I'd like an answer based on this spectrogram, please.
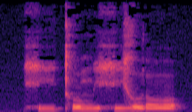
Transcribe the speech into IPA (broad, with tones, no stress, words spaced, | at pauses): hiː˨kʰo˦ mi˦hi˦ɣo˨ɾɔ˨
